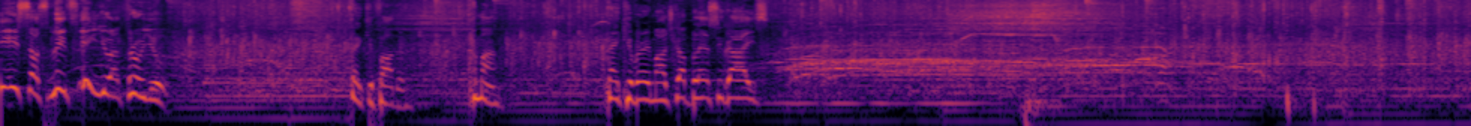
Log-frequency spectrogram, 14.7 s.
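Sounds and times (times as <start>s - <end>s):
speech: 0.0s - 1.9s, 3.5s - 5.1s, 6.0s - 8.6s
church audience applauding: 0.0s - 14.7s.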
